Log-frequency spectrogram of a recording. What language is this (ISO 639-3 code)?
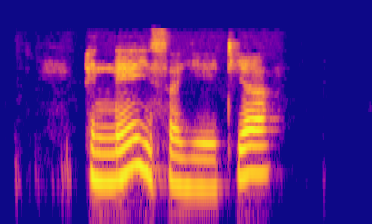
lug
